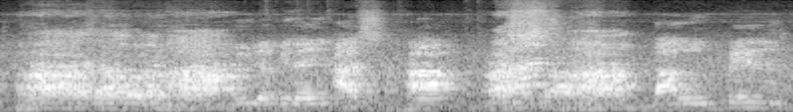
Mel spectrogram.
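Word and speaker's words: أشهد: হা জবর হা জবর হা দুইটা মিলাই আশহা আশহা দাল পেশ দু দাল পেশ দু আশহাদু আশহাদু আশহাদু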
